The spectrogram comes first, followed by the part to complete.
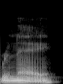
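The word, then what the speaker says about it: Renée: Renee would have an accent here, speaking of French, to give it the A sound at the end.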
